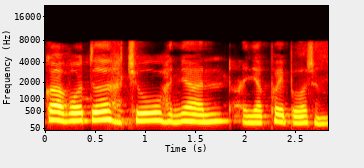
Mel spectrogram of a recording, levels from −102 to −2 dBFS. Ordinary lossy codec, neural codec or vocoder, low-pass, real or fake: none; codec, 16 kHz, 2 kbps, X-Codec, HuBERT features, trained on balanced general audio; none; fake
